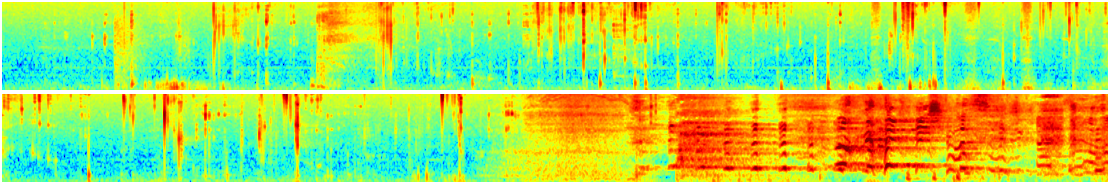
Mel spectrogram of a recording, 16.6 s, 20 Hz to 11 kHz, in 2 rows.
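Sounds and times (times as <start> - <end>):
crisp crunchy chewing at the microphone: 0.4 - 12.6
wet mouth sounds: 0.6 - 13.3
laughter: 13.0 - 16.5.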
